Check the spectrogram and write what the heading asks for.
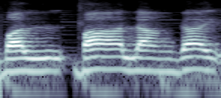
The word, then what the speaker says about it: balanghay: If Mazawa is Limasawa, therefore balanghay pronounced balangay is a Limasawa word.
